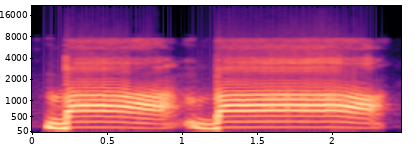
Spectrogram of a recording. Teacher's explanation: نہ ہی اس کو پڑھنا ہے موٹا پڑھنا ہے، نہ ہی بریک پڑھنا ہے، نارمل طریقے سے پڑھنا ہے. اوپر والا ہونٹ نیچے والا ہونٹ ان کی گیلی جگہ جو ہے یعنی تری والی جگہ آپس میں ملے گی تو با پڑھا جائے گا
